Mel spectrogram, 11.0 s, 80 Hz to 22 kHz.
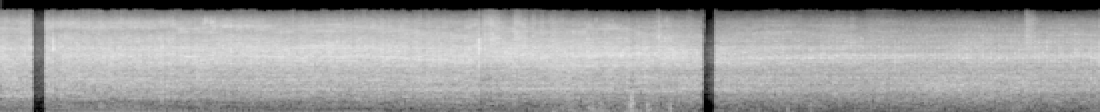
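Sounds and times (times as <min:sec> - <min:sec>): truck diesel engine running: 0:00.0 - 0:11.0.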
